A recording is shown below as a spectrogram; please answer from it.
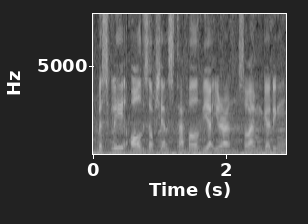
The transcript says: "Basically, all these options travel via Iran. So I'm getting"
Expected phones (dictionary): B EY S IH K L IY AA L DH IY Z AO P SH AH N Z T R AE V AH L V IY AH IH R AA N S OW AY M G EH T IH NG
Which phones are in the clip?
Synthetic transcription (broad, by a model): B EY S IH K L IY AA L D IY S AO P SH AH N S T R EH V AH L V IY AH IH R AA N S OW AY M G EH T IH NG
